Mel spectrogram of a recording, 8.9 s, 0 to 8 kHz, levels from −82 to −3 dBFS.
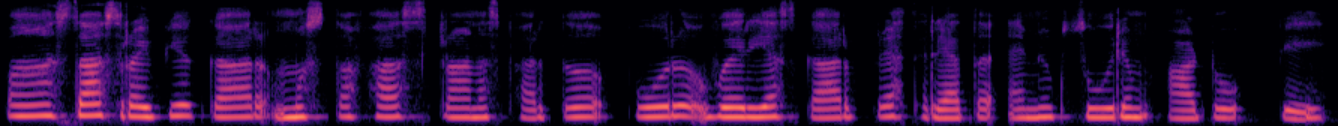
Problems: background sounds at intervals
